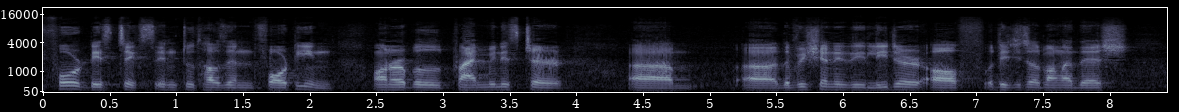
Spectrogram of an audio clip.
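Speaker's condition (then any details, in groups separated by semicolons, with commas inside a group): No condition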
